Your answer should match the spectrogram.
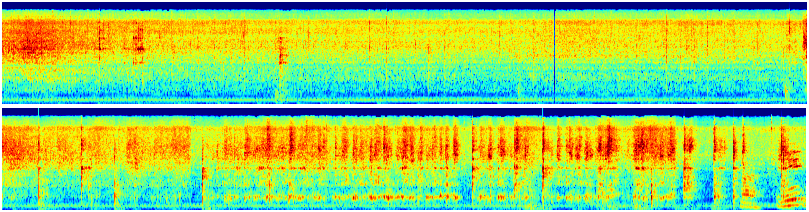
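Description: Beaten egg poured into a hot, oiled wok, sizzling steadily as it sets. From about halfway, a metal spatula scrapes and clatters against the wok as the egg is broken up and scrambled, and the sizzle grows louder.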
